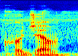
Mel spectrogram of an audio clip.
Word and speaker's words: Koh Cham: Evet, kocam. Kocam diye okunuyor.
